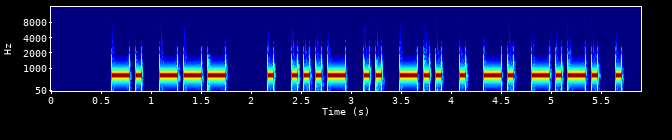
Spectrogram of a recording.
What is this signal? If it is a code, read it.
Morse code, heard as a keyed tone, about 20 wpm, 700 Hz. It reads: NO EVIDENCE
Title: Sentences from Top 1300 Words 20wpm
